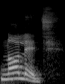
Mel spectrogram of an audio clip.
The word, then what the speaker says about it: knowledge: There are so many words when you find K before N you should immediately know that K is silent. You are not going to pronounce it. You should start your pronunciation from N not from K.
